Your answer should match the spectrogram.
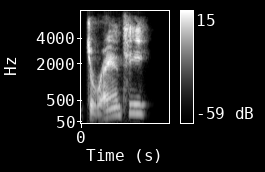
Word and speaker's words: Durante: Eric is going to have to check my work here because is it Durante? – Yes, that is good.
